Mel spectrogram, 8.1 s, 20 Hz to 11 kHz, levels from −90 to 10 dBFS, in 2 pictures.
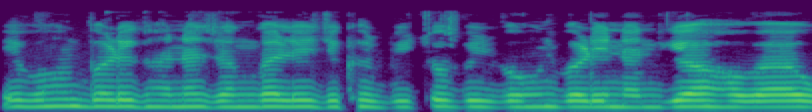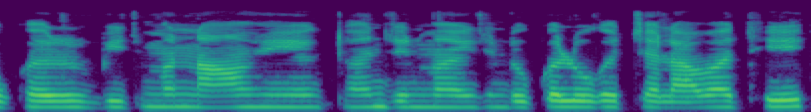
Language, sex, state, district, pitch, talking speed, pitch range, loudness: Chhattisgarhi, female, Chhattisgarh, Kabirdham, 180 Hz, 200 wpm, 175-185 Hz, -18 LUFS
